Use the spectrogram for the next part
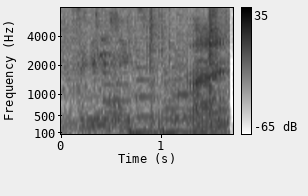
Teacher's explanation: The T in it is pronounced as a lingual flap T, meaning rather than releasing the T with a tip of the tongue and a stop of released air, it's pronounced similar to a quick D sound.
